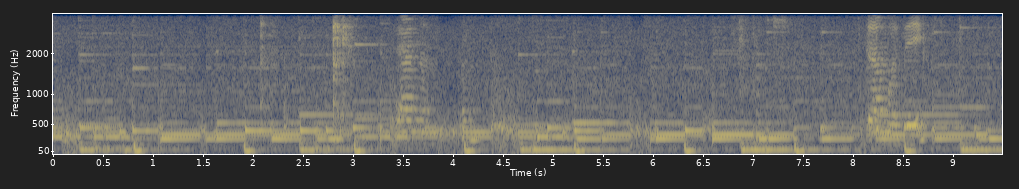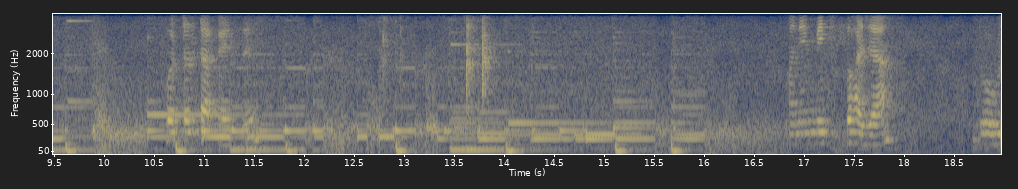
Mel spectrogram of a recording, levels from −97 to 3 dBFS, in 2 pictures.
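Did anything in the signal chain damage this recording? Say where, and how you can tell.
Yes. The sound chopped by the voice detector appears at 0.1–1.54 s, 3.26–4.66 s, 5.78–6.6 s, 12.02–13.34 s and 15.52–18.7 s. In each stretch, parts of the sound are replaced by smooth synthetic hiss, about 240, 580, 300, 760 and 1800 ms in total. The damage likely happens at the call-processing stage: the sender's voice detector repeatedly toggled transmission off, and the receiver filled the gaps with comfort noise.

The sound dropped by the voice detector occurs at 8.08–8.14 s, a 60 ms loss, and at 9.92–10.44 s, a 520 ms loss. Here the sound does not flicker. It simply gives way to steady noise and returns only when the signal rises enough to retrigger transmission. The sender's detector likely judged the quieter passage to be background and stopped sending, and comfort noise stood in for the missing audio. 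The whole clip has nothing above 4 kHz, which fits the narrowband G.711 A-law codec on the call path.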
